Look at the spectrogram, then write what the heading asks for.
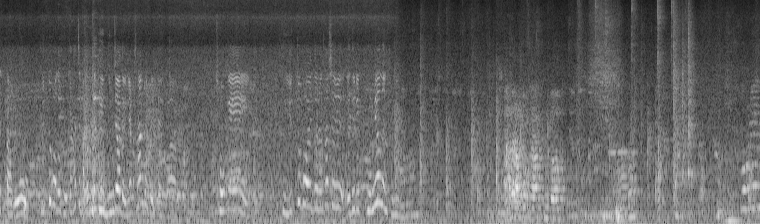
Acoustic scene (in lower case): restaurant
